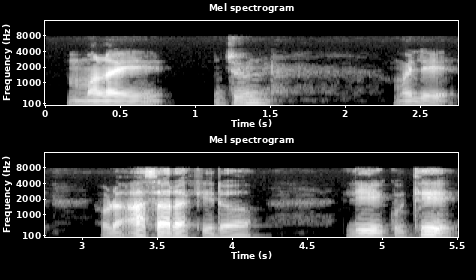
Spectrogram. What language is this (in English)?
Nepali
